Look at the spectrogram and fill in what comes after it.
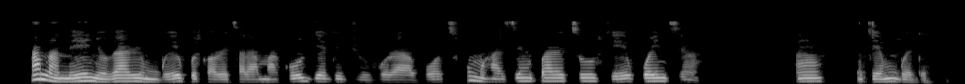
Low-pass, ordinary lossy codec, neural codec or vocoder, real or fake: none; none; none; real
